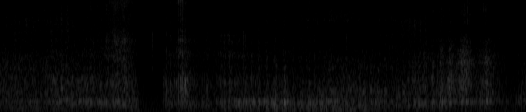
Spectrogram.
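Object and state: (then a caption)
Cardboard box being scratched. Fingertips and nails scratch and rub the top of a large, closed corrugated cardboard box printed with the RODE logo, lying flat on a table. A steady, dry, papery scraping with a bright hiss continues throughout, breaking briefly just before the two-second mark before resuming.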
